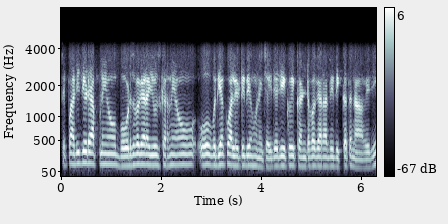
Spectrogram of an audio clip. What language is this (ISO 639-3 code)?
pan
